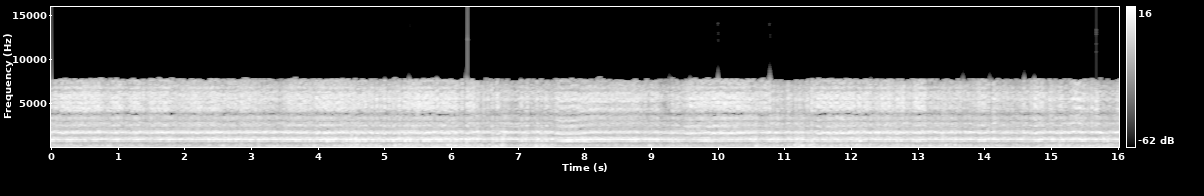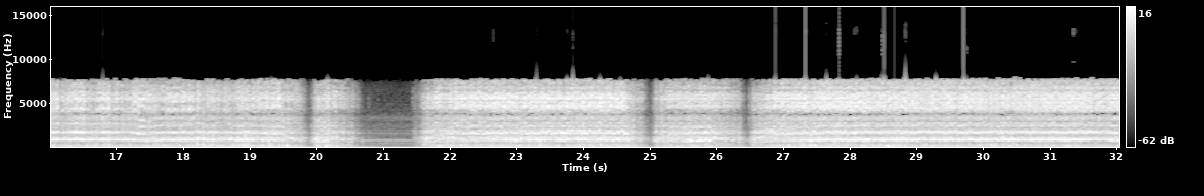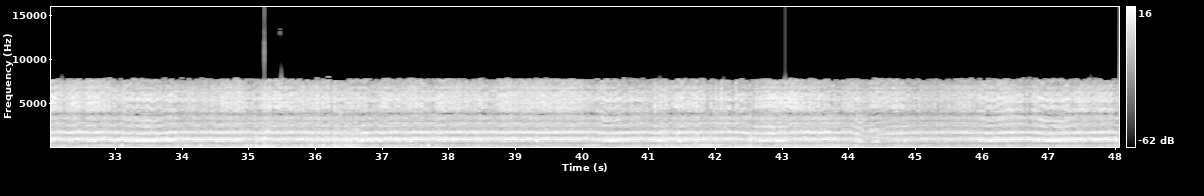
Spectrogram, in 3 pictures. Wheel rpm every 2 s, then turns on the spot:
230, 230, 230, 230, 230, 230, 230, 230, 230, 190, 40, 170, 140, 130, 230, 240, 230, 230, 230, 230, 230, 230, 220, 220.
none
